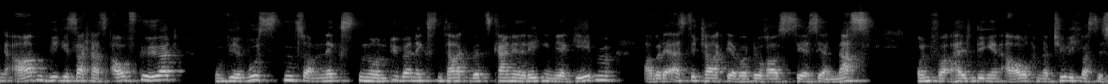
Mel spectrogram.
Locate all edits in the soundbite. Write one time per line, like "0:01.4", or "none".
none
